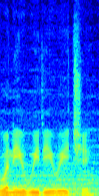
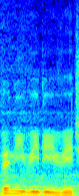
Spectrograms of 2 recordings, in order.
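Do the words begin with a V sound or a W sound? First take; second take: W sound; V sound. First: The words begin with a W sound. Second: The words begin with a V sound. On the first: "It's supposed to be" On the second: "in ecclesiastical Latin it's a V"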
